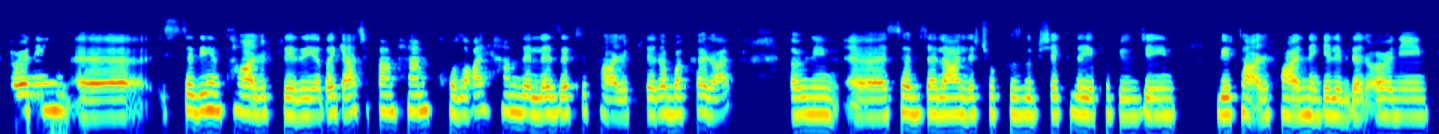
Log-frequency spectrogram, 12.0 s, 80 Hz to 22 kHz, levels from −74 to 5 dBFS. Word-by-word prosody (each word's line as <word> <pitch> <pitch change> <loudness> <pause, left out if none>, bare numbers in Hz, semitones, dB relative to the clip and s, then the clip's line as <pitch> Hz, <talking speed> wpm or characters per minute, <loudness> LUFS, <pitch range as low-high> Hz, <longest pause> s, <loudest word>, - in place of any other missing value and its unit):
Örneğin, 220 0 +3
eee, 345 0 +5
istediğin 220 +3 +1
tarifleri 195 -4 +1
ya 180 0 -1
da 195 - +3
gerçekten 210 +2 -1
hem 215 0 0
kolay 210 -1 -2
hem 210 -1 -2
de 195 -2 +2
lezzetli 195 +2 0
tariflere 175 +2 -1
bakarak 195 -1 -1 0.5
örneğin, 190 0 -1
eee, 175 0 +2
sebzelerle 190 0 +1
çok 195 0 -10
hızlı 185 -1 -2
bir 190 - -15
şekilde 190 +1 -3
yapabileceğin 180 0 -3 0.3
bir 190 0 +2
tarif 180 -1 +2
hâline 185 -1 +2
gelebilir. 180 -1 0
Örneğin, 180 0 0
195 Hz, 135 wpm, -22 LUFS, 185-210 Hz, 0.5 s, eee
